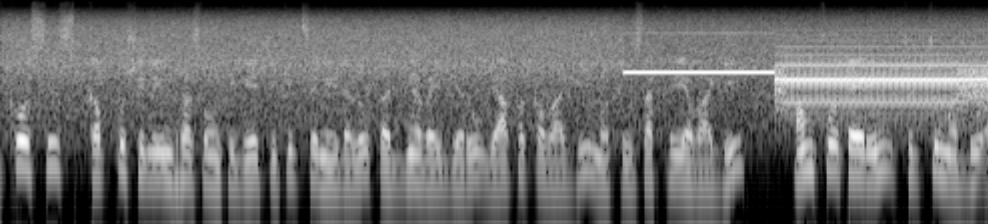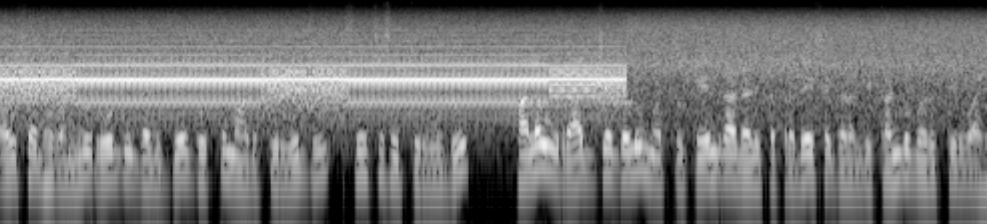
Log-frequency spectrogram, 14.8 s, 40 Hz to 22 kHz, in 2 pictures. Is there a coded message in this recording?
Yes: Commodore tape loading (standard loader) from 4.7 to 12.1 s, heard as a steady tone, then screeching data, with tape hiss and speech in Kannada.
